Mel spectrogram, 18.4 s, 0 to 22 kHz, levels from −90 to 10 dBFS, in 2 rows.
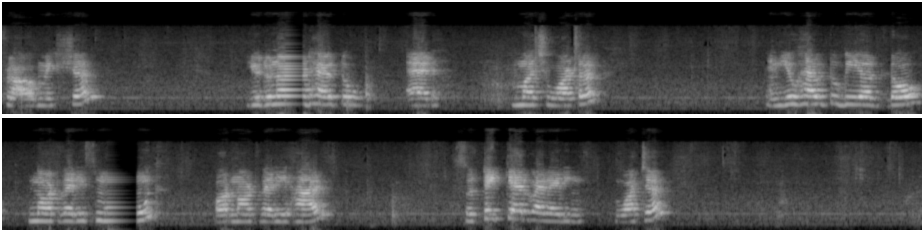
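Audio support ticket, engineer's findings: Call audio freeze, 2.83–3.03 s and 10.25–10.57 s: last sound held as a fading buzz for about 165 and 286 ms. Likely jitter buffer underrun from delayed packets. Sound resumes where it stopped with nothing lost, unlike packet loss.

Jitter buffer speed-up, 8.74–10.19 s (107%), 14.16–16.18 s (108%), 17.81–18.37 s (120%): audio hurried, pitch unchanged. Pitch-period cuts of roughly 100, 150 and 150 ms drain excess buffer. A resampling error would shift pitch.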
